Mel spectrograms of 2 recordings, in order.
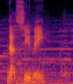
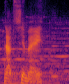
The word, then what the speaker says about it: Natsume: by our government nobody notoriously named natsume Sakai natsumi sorry natsume okay so kind that's to me I think that's how it's pronounced suum Sam what's an unusual name call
